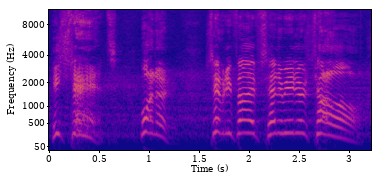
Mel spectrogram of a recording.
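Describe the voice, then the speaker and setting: A man announcing fighters in a loud, drawn-out ring announcer's delivery in a fight arena. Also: sing-song. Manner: booming, drawn-out shouted announcing. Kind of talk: fight introductions. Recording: arena with crowd and noise.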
